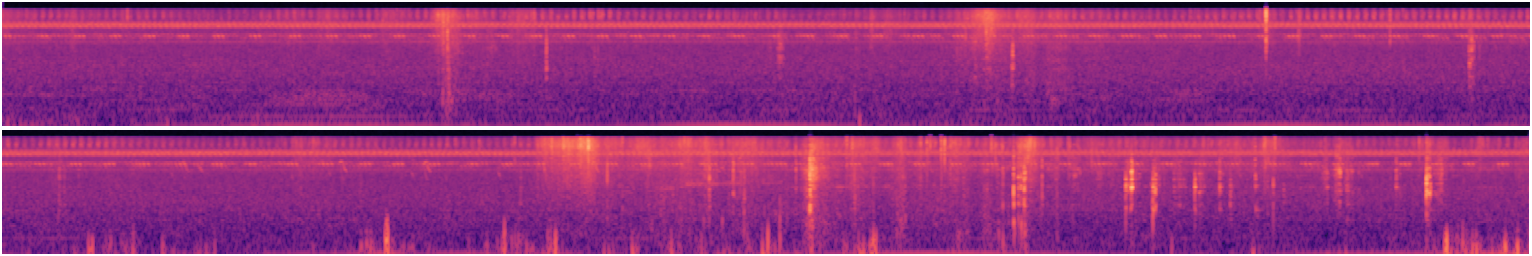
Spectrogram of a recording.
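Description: Insects chirring steadily in a high, pulsing drone, with scattered clicks and rustles of hands digging potatoes out of soil and straw mulch. The digging noises grow busier and louder over the second half.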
